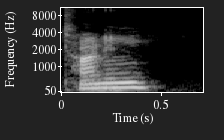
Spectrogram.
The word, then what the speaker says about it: Thuney: Joe, is it Joe Thuney? – Yeah, it's Thuney.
